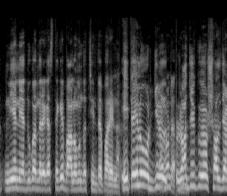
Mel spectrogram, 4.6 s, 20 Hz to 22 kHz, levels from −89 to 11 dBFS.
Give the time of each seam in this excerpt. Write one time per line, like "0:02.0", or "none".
0:02.4
0:03.5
